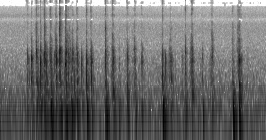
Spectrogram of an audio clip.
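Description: Fingertips type on a white-case mechanical keyboard fitted with pastel plastic cat-shaped keycaps. A quick run of soft, low, muffled clacks is followed by scattered keystrokes and short pauses. Each press is short and dry, with a deep thock and little bright click.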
